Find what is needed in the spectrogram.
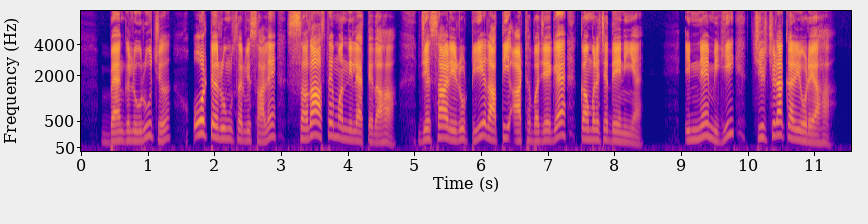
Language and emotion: Dogri, angry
